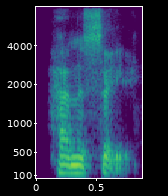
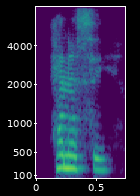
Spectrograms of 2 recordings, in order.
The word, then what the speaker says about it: Hennessy: peace activists was martha hanna say welcome thank you so much am i pronouncing your last name correctly Hennessy Hennessy okay Tennessee Hennessy okay that was beautiful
